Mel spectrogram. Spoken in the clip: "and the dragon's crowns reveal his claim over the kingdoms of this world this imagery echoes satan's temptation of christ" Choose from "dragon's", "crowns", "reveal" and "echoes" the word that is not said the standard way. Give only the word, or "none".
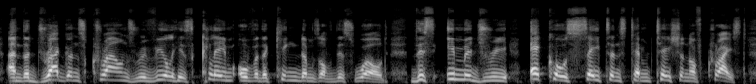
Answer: none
